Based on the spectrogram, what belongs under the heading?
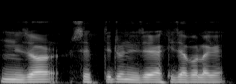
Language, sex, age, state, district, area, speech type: Assamese, male, 18-30, Assam, Sivasagar, rural, spontaneous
